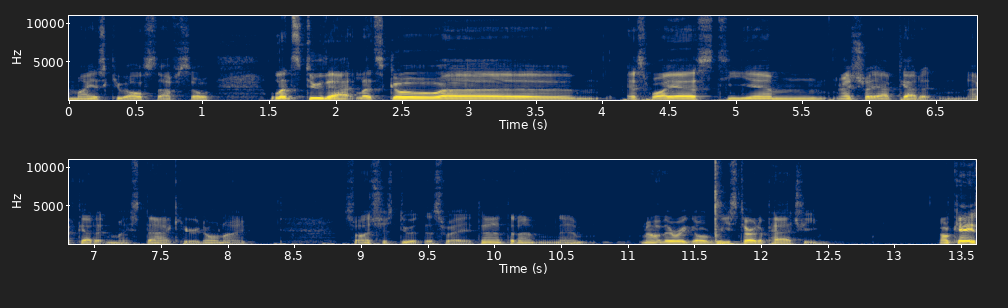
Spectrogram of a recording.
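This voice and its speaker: A man hosting a live computer tutorial, chatty and self-correcting, muttering commands as he types. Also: mid-range voice. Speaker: host of a live Linux tutorial show. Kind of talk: live screencast tutorial, thinking aloud.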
